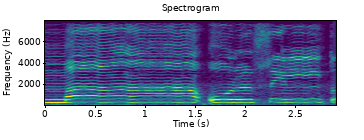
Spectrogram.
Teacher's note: اور میم ساکن کے بعد میم آیا ہے تو پہلے میم کو دوسرے میم میں ملا کر غنّے کے ساتھ پڑھیں گے، اسے ادغام شفوی کہتے ہیں۔ اور میم پر مد ہے، مد منفصل، 3 سے 4 الف کی مقدار کھینچیں گے۔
